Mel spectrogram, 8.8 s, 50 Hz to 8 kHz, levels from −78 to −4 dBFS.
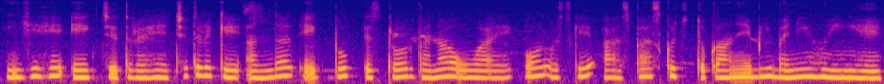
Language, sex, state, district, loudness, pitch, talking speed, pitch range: Hindi, female, Madhya Pradesh, Bhopal, -16 LUFS, 220 Hz, 140 wpm, 210-240 Hz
